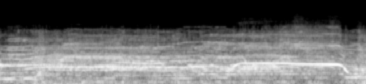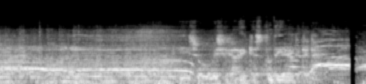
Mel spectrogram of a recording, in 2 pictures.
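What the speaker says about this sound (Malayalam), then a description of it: "അതിഗംഭീരമായ കയ്യടികളോടുകൂടിയാണ് ആൾക്കാർ വരവേക്കുന്നത്" A cinema audience at an Empuraan fan show cheers, whoops and shouts in a loud, continuous roar, with film music or tones sounding through the crowd noise.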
